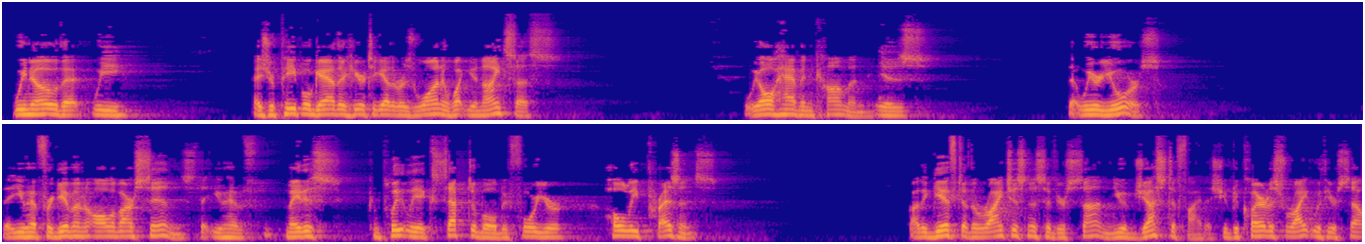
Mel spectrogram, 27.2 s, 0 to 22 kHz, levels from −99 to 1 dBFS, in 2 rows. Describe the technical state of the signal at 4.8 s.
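At 4.8 s the speech signal is intact, with no fault audible at that moment.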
